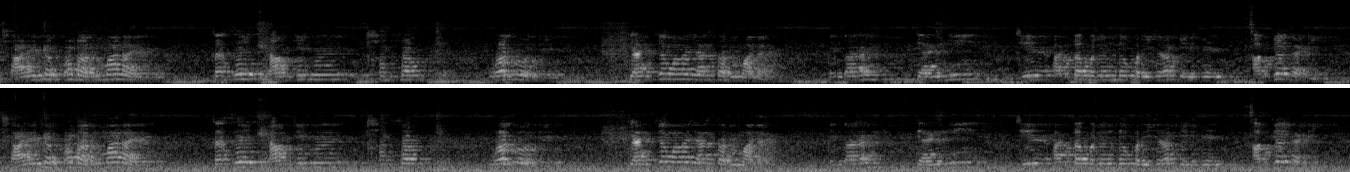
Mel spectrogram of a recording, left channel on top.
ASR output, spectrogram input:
शाळेचा खूप अभिमान आहे. तसेच आमचे जे शिक्षक वर्ग होते त्यांचा मला जास्त अभिमान आहे. ते कारण त्यांनी जे आत्तापर्यंत परिश्रम केले आमच्यासाठी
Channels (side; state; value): right; noise; rumble, 4 dB below the sound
